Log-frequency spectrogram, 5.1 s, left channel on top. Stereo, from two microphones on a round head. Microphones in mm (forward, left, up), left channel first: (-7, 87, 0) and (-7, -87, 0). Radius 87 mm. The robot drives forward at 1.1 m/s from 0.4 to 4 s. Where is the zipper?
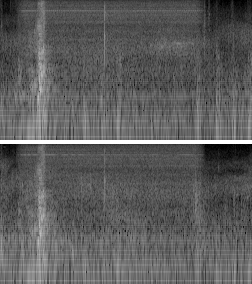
5° left (ahead or behind), 0.9 m; by 1.0 s 10° left (ahead or behind), 0.5 m.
